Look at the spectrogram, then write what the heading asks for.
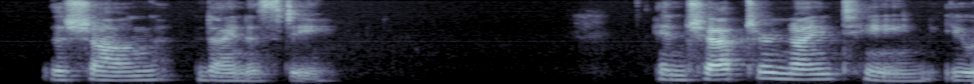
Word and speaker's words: Shang: china and start a dynasty the shang produced pronounced shang was one such clan for hundreds of years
